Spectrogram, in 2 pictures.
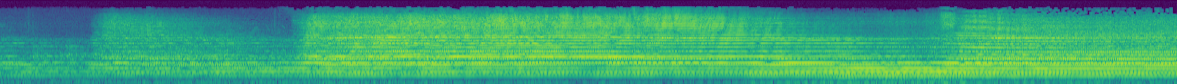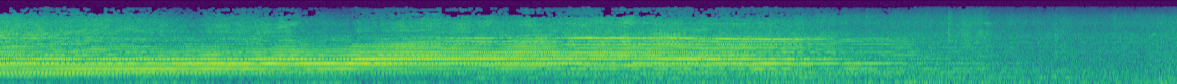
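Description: A Norfolk Southern diesel freight locomotive sounding a long multi-note air horn as the train approaches and passes. The horn fades out near the end, leaving the rumble of autorack cars rolling by.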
